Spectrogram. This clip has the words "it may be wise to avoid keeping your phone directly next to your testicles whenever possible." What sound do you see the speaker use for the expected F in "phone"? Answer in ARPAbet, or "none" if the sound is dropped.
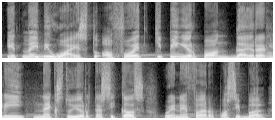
P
